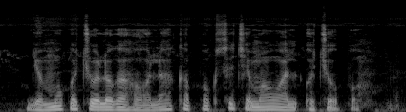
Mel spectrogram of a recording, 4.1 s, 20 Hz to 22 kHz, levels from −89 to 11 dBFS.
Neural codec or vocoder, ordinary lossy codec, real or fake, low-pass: none; none; real; 19.8 kHz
